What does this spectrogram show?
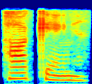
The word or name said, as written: Hocking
